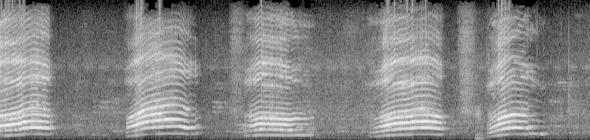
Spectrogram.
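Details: Enraged black cat on first meeting a new cat repeats a series of five loud, harmonic yowls, each under a second long and curving up then down, spaced roughly one to one and a half seconds apart, indoors.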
